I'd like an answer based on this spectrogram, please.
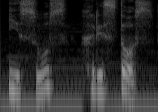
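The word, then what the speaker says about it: Иисус Христос: Inak v ruščine sa meno Ježiša Krista vyslovuje Isus Christos.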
